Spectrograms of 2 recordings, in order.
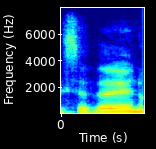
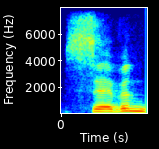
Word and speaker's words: Severn: the secrets of hunting severn or seven depending on how you like to pronounce it um i know that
